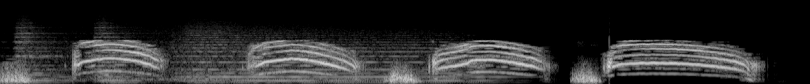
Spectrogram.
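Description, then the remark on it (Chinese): A person imitates a cat, giving four drawn-out, rising-then-falling meows in a row, loud and harmonic, each preceded by a short breathy onset, with the last meow the longest. “我学的最像的还是猫叫。”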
